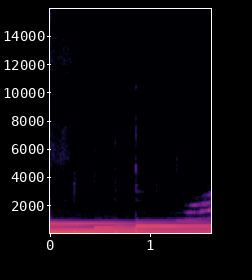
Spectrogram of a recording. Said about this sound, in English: Stop it. No more meowing.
